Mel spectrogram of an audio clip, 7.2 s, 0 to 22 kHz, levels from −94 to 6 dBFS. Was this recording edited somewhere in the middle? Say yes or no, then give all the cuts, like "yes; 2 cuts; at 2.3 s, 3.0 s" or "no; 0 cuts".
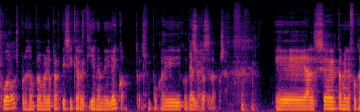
no; 0 cuts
